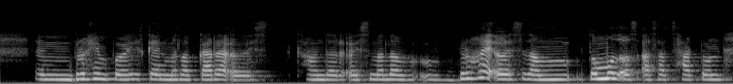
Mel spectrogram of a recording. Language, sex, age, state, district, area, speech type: Kashmiri, female, 30-45, Jammu and Kashmir, Bandipora, rural, spontaneous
